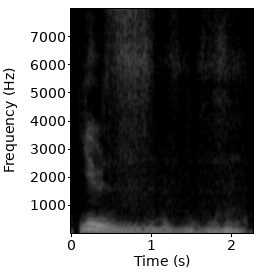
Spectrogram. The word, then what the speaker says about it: use: mean no to you to use as a verb use that's the voiced z like a zed use and then use u s e as a noun that's different use use same almost same pronunciation but the difference is the voiced use an unvoiced use that's the only difference okay okay so we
